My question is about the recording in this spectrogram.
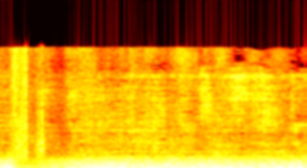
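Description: Steady low road rumble inside a moving car's cabin, with a short rustle at the start.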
